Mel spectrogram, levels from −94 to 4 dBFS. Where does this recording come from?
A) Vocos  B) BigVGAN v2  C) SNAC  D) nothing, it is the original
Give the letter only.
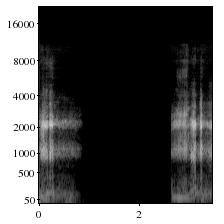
C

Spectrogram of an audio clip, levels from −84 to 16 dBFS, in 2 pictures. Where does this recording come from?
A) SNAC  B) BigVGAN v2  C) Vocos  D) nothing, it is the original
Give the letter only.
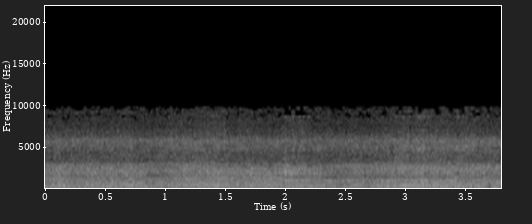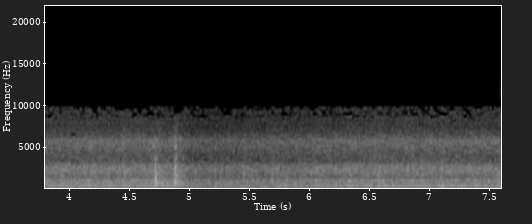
D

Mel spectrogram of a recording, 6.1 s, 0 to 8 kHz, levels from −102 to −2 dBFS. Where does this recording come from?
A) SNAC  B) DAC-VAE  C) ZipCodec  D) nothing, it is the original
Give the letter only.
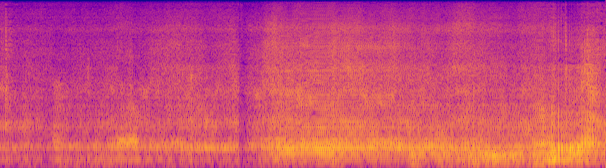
C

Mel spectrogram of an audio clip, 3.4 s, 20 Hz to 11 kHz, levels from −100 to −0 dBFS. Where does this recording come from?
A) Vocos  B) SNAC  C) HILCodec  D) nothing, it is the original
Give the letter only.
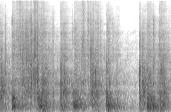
C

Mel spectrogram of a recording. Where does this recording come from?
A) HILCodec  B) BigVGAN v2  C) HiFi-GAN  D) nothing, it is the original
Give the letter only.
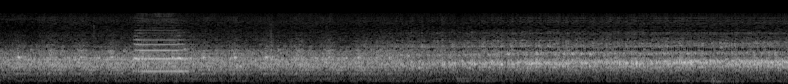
D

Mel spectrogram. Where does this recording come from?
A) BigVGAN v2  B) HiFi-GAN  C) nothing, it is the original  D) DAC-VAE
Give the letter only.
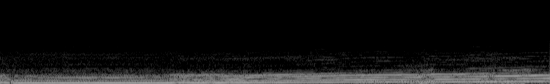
D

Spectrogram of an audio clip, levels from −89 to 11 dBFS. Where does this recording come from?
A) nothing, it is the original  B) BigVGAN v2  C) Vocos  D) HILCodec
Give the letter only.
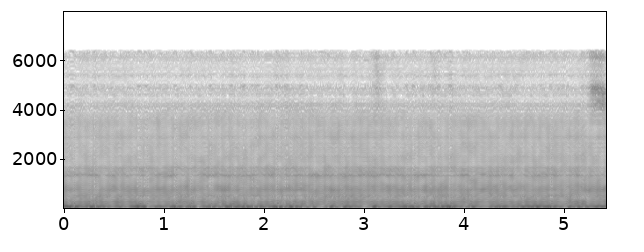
C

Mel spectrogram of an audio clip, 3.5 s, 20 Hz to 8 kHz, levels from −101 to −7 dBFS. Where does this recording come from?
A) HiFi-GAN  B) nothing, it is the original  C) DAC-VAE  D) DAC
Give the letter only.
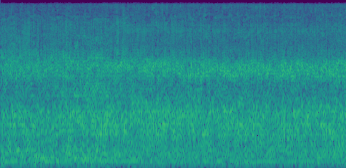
A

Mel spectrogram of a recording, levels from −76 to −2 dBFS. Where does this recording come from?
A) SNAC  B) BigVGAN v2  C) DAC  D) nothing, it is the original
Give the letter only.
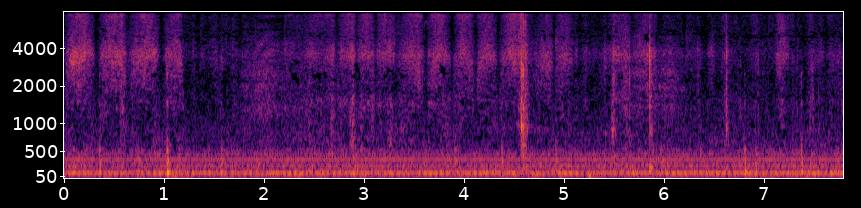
D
